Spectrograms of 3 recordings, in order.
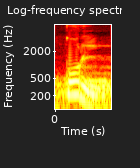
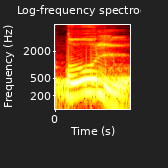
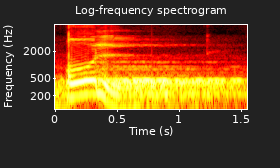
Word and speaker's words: قل: আমরা অনেকে এই কফ হরফের উচ্চারণ কাফের উচ্চারণ করে থাকি, কুল কুল এভাবে পড়ে থাকি। প্রিয় দর্শক, কফ হরফের উচ্চারণ জিব্বার গোড়া তার বরাবর উপরের তালুর সঙ্গে লাগাইয়া উচ্চারণ করতে হবে।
